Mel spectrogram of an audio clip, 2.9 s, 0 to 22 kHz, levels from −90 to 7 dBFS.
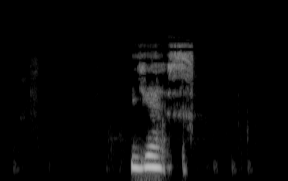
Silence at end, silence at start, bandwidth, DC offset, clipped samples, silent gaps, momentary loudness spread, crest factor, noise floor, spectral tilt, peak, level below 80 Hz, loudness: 0.95 s; 1.3 s; 9.4 kHz; under 0.1%; under 0.1%; none; 14 LU; 18 dB; -83 dBFS; -4.5 dB/octave; -16 dBFS; -76 dBFS; -29 LUFS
